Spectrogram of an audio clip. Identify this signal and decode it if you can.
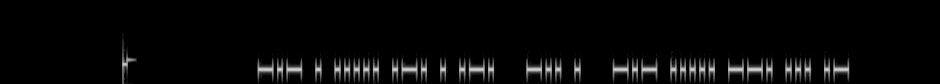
Morse code, heard as a keyed tone, about 25 wpm, 700 Hz. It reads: KE5RER DE K5GSA
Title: USA Callsign DE Callsign 25wpm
